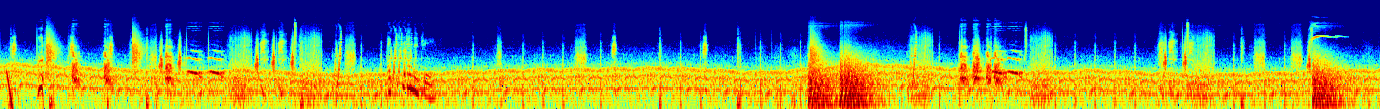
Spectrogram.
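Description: Game music plays steadily throughout.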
